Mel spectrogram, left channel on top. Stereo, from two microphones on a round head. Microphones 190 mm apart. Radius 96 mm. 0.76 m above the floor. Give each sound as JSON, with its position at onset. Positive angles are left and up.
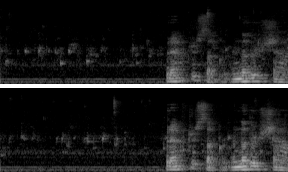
{"t": 1.7, "sound": "a man speaking", "side_deg": -60, "distance_m": 1.3}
